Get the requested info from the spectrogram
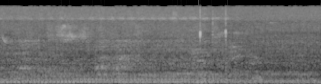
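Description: Small motorbike engine running at low speed as the bike rides slowly closer, a steady low pulsing drone.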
